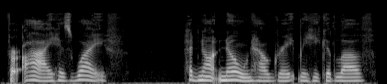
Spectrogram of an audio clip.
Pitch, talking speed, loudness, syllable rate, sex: 175 Hz, 185 wpm, -21 LUFS, 4.3 syllables/s, female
